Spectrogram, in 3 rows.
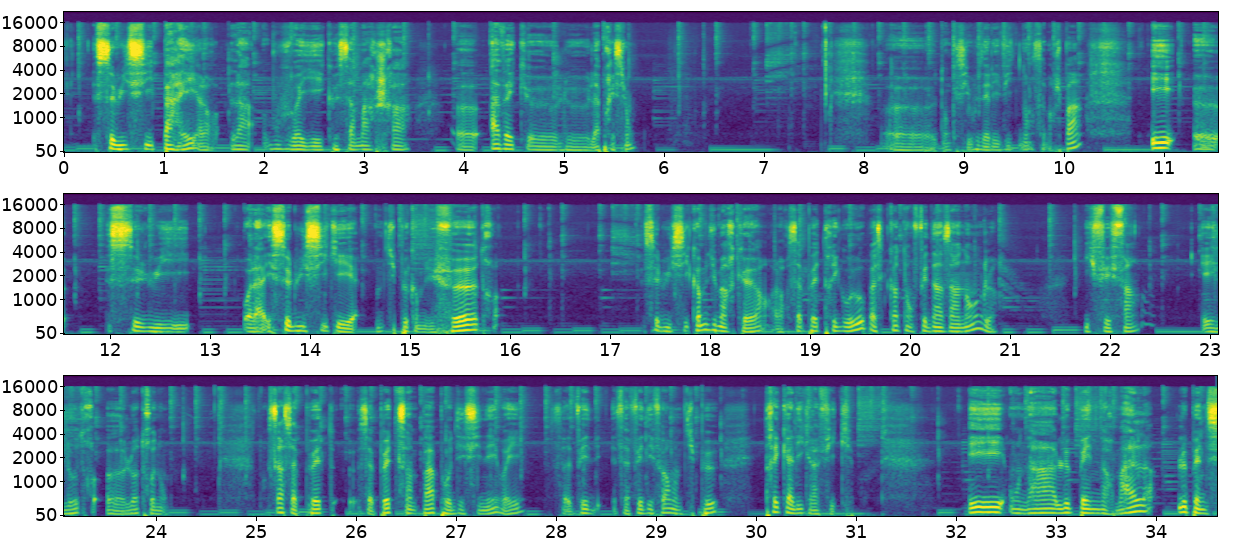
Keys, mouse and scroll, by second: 1.9-4.1 drag, 7.4 click, 8.7-9.8 drag, 10.8 ctrl+z, 11.1 ctrl+z, 11.5 ctrl+z, 12.3-14.4 drag, 14.7 click, 15.7 ctrl+z, 16.3-17.5 drag, 18.1-24.0 drag, 25.1 ctrl+z, 26.0-30.0 drag, 31.0 ctrl+z, 32.1-34.6 drag.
